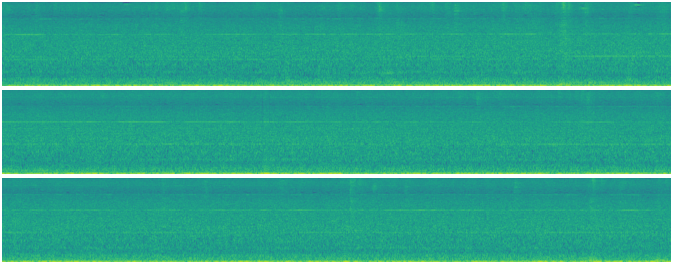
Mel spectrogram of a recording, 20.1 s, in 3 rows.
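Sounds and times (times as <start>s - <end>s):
faint motor whine: 0.0s - 20.0s
wheels rumbling on rail: 0.0s - 20.0s.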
